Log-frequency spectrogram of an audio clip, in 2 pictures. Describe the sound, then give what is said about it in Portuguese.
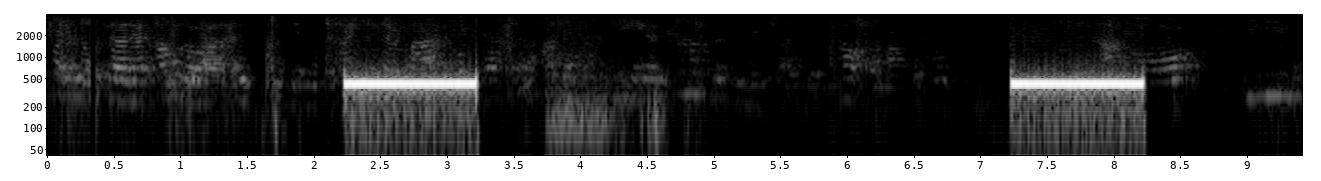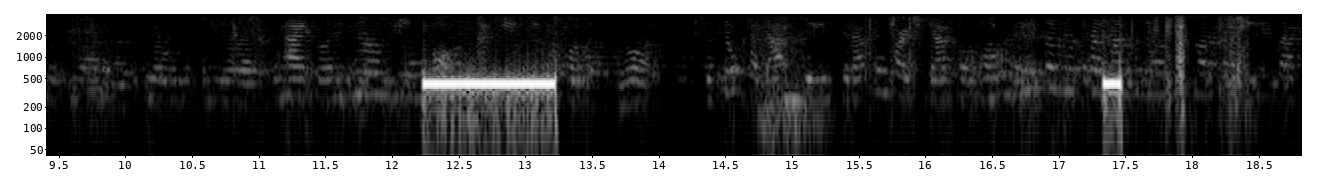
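Telephone line tone after a dropped call: three steady, low electronic beeps, each about a second long and evenly spaced, then a brief fourth one. A woman talks between the tones. “Oi, Alda, a ligação caiu, né?”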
